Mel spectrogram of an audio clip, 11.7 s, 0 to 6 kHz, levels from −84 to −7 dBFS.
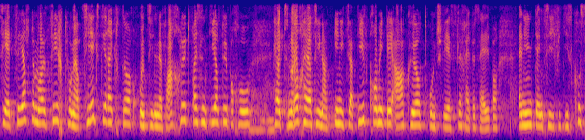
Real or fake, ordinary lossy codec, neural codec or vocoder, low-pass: fake; none; codec, 16 kHz, 4 kbps, FunCodec, trained on LibriTTS, 50 frames a second; 5.4 kHz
